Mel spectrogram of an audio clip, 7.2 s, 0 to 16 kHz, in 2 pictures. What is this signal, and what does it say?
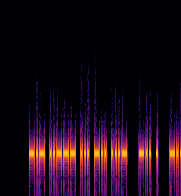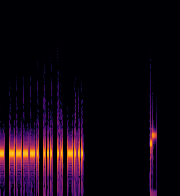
Morse code, heard as a keyed tone, about 34 wpm, 690 Hz. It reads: K2SDV DE K9SIB
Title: USA Callsign DE Callsign - 5 Characters - 35wpm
